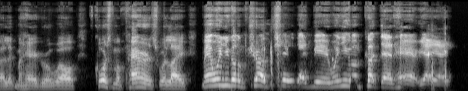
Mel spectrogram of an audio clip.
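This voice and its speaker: A man speaks with a Cajun accent. His pitch swings very widely. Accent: authentic Cajun. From Louisiana, Cajun bayou country. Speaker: musician. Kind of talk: casual chat.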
